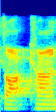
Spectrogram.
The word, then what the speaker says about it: Thotcon: because it's sort of you could say thought con and it sounds like thinking and ideas um and a conference but then it's not spelled that way right it's spelled different um and um and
